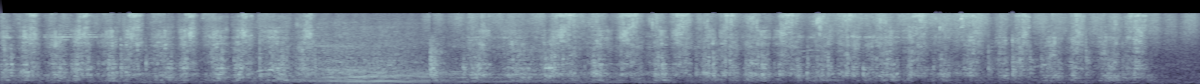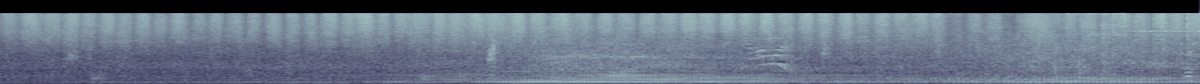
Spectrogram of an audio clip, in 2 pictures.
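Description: Hand sanding on wood: quick, dense rubbing strokes for about the first half, stopping abruptly about halfway through. The rest is a quieter stretch in which a low steady hum comes up in the last third.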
